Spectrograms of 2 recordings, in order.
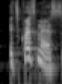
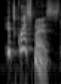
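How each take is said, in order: First: Bitchy. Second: Upbeat. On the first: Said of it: "it came as". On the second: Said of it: "trying to say very upbeat". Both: Retold or imitated.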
